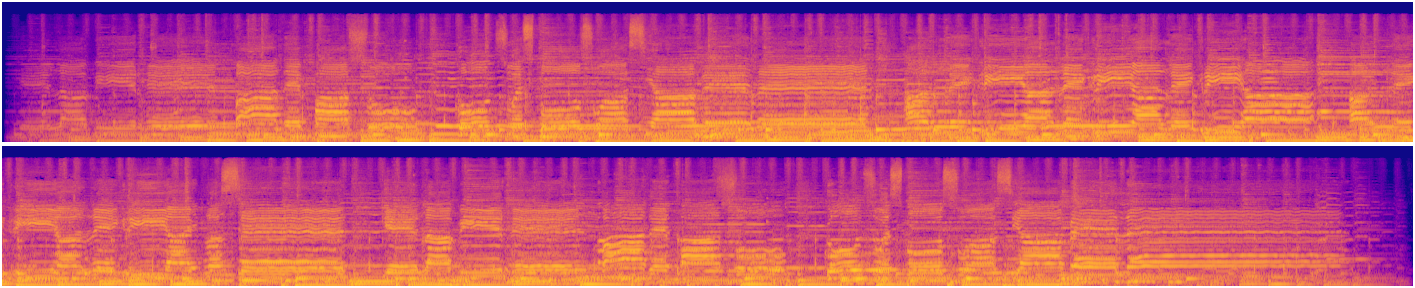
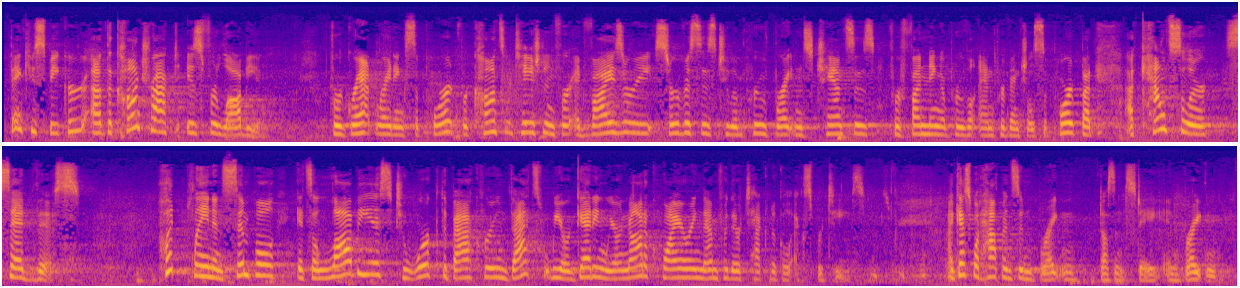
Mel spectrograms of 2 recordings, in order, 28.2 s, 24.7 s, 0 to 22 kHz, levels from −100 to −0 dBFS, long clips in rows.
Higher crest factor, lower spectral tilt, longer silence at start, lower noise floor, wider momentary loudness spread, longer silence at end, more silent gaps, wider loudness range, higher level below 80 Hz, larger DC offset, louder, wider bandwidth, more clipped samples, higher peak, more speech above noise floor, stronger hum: second, 14 dB vs 22 dB; first, -5 dB/octave vs -2.5 dB/octave; about the same, 0.2 s vs 0.1 s; second, -41 dBFS vs -46 dBFS; second, 6 LU vs 13 LU; first, 0.35 s vs 0 s; neither; about the same, 3 LU vs 3 LU; first, -24 dBFS vs -56 dBFS; neither; first, -16 LUFS vs -22 LUFS; about the same, 15.5 kHz vs 15.5 kHz; neither; about the same, -2 dBFS vs 0 dBFS; about the same, 25 dB vs 23 dB; neither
